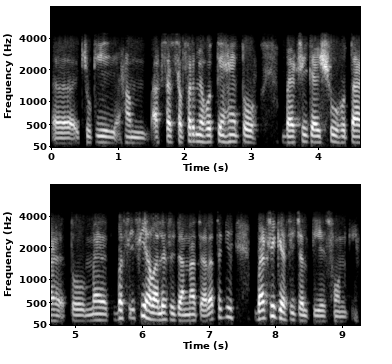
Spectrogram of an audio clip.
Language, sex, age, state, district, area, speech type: Urdu, male, 30-45, Delhi, South Delhi, urban, conversation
